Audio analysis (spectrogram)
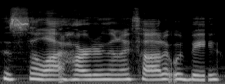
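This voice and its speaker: A woman's voice: a little high, completely flat delivery, a little fast, a little mellow, soft background music. A woman playing a tabletop roleplaying game, casually improvising and describing what her character does.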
